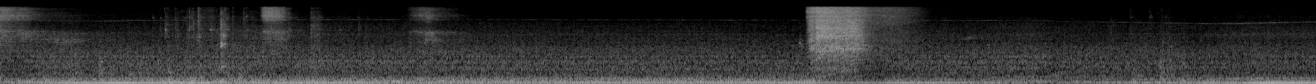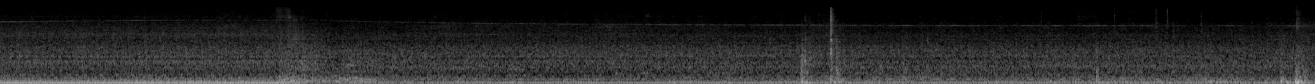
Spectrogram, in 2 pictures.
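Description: Waste Management automated side-loader garbage truck's diesel engine running, louder for a few seconds at the start and again in the middle. A loud air-brake hiss lasting about a second comes about eight seconds in.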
